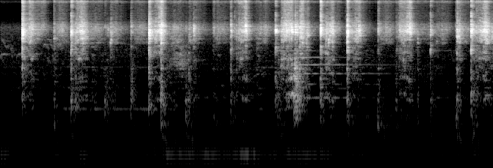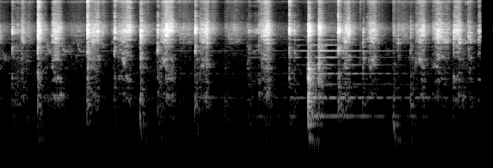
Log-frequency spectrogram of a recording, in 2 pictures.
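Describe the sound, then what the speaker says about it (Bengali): Whole black mustard seed, cumin and radhuni dry-roasting in a dry pan, heard as repeated close scraping and clinking of a metal spatula against the pan, with light rattling of seeds and no talk. "শুকনো খোলায় ভেজে নেব।"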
